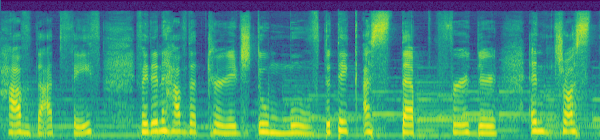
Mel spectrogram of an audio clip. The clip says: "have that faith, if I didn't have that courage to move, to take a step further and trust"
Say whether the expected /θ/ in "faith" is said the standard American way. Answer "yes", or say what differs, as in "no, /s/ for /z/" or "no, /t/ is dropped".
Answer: yes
